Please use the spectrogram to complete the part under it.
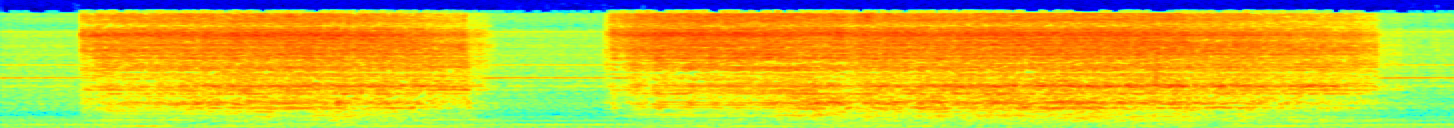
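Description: A spindle gouge cuts wood on a turning lathe, giving a loud, steady scraping hiss that runs in two long passes separated by a short pause, close by and without talk.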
